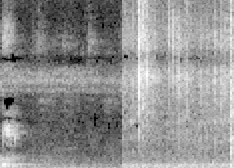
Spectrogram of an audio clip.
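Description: Near silence for about a second, then a faint sizzle of stuffed green chillies frying in mustard oil in a nonstick pan starts abruptly, with a light tick just after it begins.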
